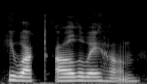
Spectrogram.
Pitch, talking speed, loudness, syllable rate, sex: 170 Hz, 245 wpm, -17 LUFS, 5.5 syllables/s, female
